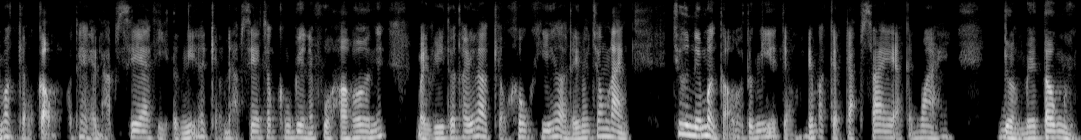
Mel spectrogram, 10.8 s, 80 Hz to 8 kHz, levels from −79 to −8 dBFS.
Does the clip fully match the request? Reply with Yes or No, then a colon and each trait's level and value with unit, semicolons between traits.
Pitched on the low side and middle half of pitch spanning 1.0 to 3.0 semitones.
Yes: low, 130 Hz; narrow, 2.6 semitones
